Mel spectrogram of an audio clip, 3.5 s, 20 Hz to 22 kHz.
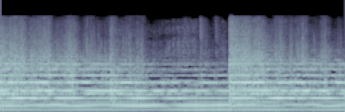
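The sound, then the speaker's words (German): A city alarm bell in Lausanne is rung in a traditional emergency rhythm. A few heavy, loud strokes sound with rich, low, long-ringing tones that overlap and slowly decay between hits, with no voices. “Das ist so ein altbewährter Nottakt hier, in dem die Clémence gebimmelt wird. 3 Schläge und dann Pause, 6 Schläge, Pause und dann immer so weiter. Und ja, das klang dann so.”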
